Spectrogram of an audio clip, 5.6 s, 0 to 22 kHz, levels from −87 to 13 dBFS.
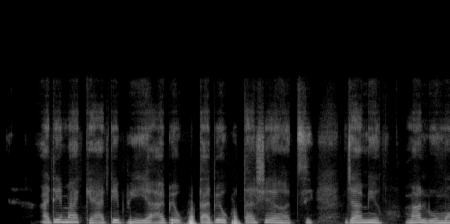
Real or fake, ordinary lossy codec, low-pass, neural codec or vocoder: fake; none; 14.4 kHz; codec, 44.1 kHz, 7.8 kbps, DAC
